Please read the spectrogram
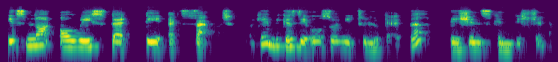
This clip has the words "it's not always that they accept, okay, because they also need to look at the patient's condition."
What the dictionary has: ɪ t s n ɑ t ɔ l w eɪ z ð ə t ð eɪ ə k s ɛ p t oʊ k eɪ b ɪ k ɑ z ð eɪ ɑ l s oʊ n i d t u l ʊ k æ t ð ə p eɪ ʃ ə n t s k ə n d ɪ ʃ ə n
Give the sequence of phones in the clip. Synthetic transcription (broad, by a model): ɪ t s n ɑ t ɔ l w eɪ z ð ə t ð eɪ ə k s ɛ p t oʊ k eɪ b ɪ k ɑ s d eɪ ɑ l s oʊ n i d t u l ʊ k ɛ t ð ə p eɪ ʃ ə n t s k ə n d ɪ ʃ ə n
